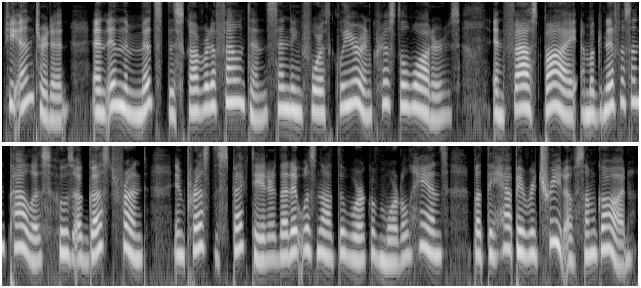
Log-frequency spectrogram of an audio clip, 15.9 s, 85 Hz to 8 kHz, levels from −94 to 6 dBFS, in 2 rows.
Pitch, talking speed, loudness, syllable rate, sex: 240 Hz, 165 wpm, -17 LUFS, 4.7 syllables/s, female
